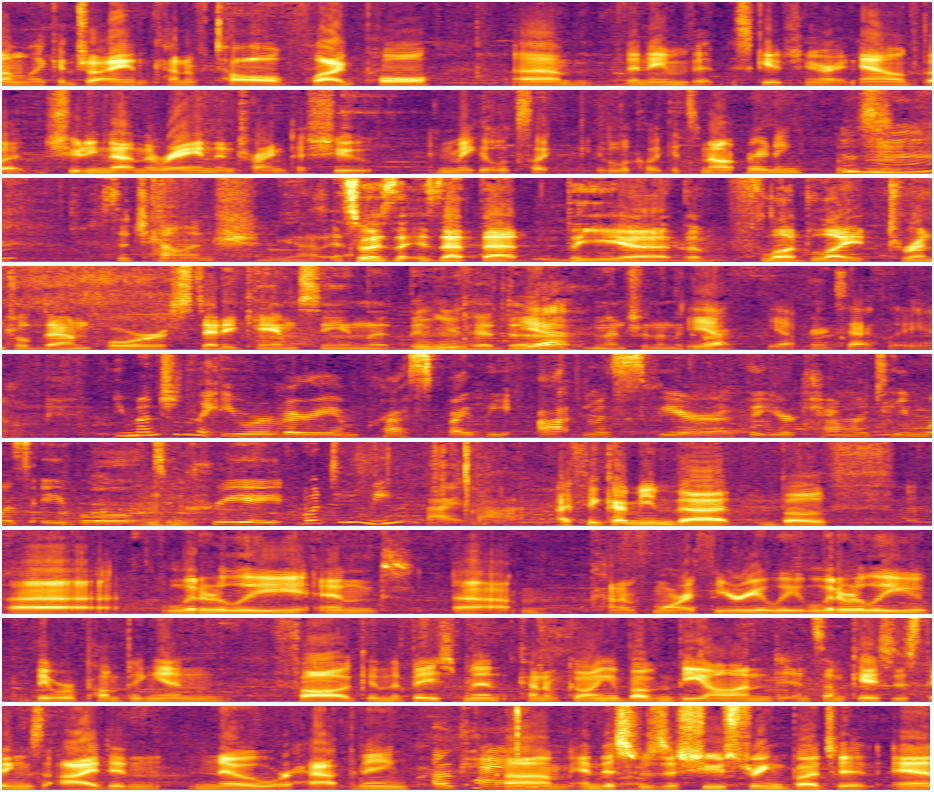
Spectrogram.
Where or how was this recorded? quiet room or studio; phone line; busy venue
busy venue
